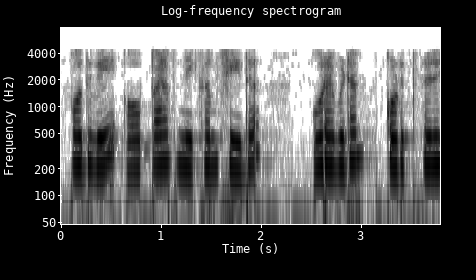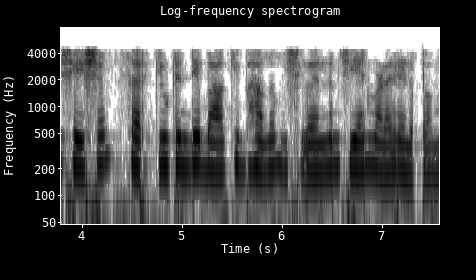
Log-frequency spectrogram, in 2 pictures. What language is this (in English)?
Malayalam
